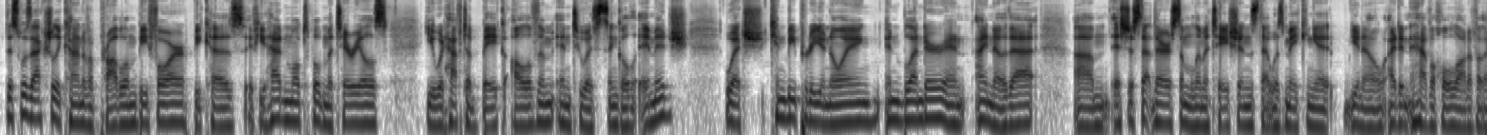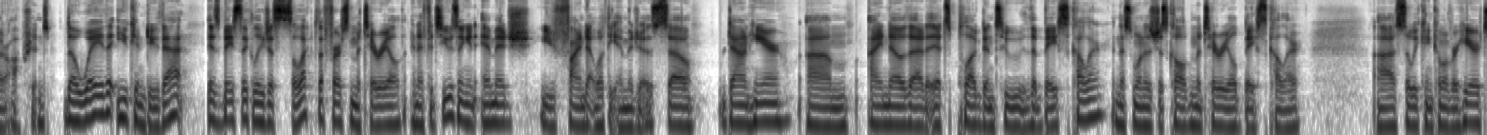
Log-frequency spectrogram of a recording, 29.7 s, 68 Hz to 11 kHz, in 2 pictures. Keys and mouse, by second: 23.7 click, 24.0-26.4 middle drag.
